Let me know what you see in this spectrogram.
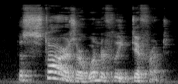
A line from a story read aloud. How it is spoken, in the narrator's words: she exclaimed to him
